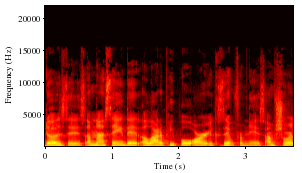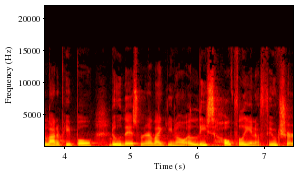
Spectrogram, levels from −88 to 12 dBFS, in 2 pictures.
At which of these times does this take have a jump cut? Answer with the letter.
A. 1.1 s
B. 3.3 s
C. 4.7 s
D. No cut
C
